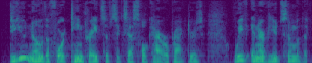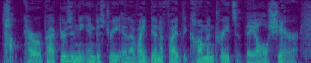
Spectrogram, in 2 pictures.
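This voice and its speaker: Somewhat breathy, a man rattles along at a very fast pace in a dry, close sound with no echo. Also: medium pitch for a man, ordinary pitch variation. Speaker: chiropractor, podcast host. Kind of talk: podcast ad read.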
